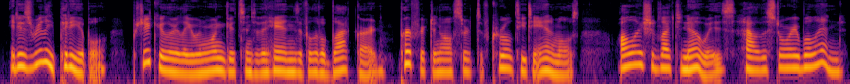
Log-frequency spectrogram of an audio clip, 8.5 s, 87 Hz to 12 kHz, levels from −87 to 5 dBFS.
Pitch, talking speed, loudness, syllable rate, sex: 205 Hz, 245 wpm, -18 LUFS, 6.8 syllables/s, female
